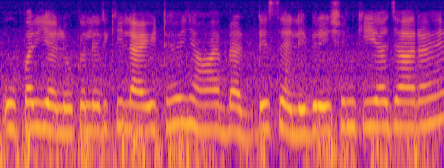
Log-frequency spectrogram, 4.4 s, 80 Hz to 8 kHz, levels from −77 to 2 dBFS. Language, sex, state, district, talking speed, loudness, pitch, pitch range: Hindi, female, Chhattisgarh, Raipur, 175 wpm, -16 LUFS, 225 Hz, 215-245 Hz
